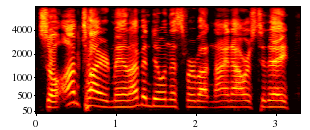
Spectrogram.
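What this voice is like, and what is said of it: Strained, worn-out voice. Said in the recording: “I'm losing my voice, but I'm getting tired”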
